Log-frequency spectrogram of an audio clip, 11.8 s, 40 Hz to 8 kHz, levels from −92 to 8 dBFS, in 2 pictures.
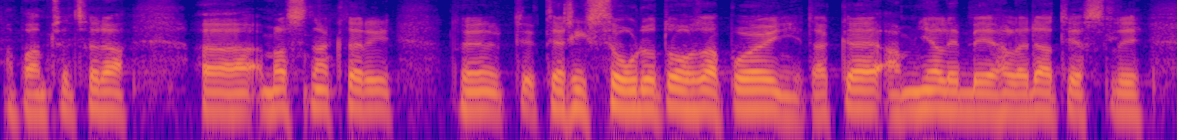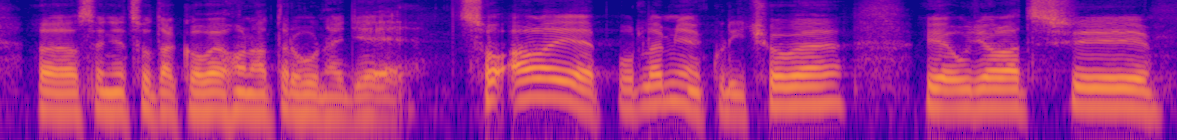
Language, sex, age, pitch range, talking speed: Czech, male, 50-69, 120-135 Hz, 155 wpm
